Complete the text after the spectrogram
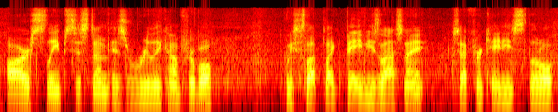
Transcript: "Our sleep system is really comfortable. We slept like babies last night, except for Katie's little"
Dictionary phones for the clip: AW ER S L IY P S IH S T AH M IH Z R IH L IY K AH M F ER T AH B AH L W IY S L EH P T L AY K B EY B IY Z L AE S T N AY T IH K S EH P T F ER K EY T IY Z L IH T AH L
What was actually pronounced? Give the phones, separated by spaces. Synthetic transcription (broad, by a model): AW ER S L IY P S IH S T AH M IH Z R IH L IY K AH M F T AH B L W IY S L EH P T L AY K B EY B IY Z L AE S T N AY T IH K S EH P T F ER K EY T IY Z L IH T L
